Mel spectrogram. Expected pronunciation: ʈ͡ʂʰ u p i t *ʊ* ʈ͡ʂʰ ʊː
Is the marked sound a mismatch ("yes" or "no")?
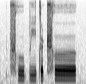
no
